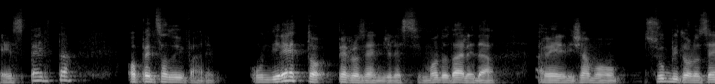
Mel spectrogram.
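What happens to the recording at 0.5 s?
Around 0.5 s the speech suffers two network faults in quick succession.

First, a lost packet rebuilt from error correction, from 0.47 to 0.49 s. One packet failed to arrive, but the next packet carried a low-bitrate backup copy of it, and the decoder played that instead. Because the rebuilt stretch is 20 ms, it fits a single lost 20 ms frame. Nothing drops out, but for that instant the speech turns coarser and noisier.

Second, a short concealed packet loss, from 0.51 to 0.55 s. This time about 20 ms of audio never reached the decoder in time, and no backup copy was available. The receiver extended the last sound it had for roughly 15 ms, following its pitch or as shaped noise, before blending back into real audio. This is heard as a brief smear or wobble, and a short consonant falling in that gap may disappear.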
